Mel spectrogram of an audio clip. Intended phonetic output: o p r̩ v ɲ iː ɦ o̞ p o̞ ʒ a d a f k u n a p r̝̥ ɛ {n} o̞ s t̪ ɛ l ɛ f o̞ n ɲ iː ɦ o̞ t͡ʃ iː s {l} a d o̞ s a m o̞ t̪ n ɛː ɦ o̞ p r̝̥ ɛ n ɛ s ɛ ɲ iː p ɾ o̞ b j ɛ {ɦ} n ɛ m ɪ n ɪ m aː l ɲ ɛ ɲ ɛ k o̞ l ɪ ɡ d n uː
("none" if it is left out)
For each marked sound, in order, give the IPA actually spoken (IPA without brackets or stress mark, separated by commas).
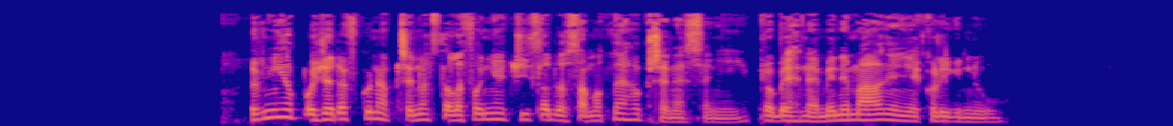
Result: n, l, ɦ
